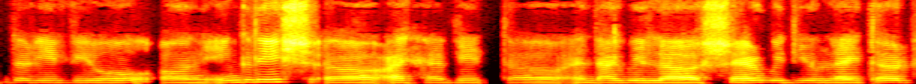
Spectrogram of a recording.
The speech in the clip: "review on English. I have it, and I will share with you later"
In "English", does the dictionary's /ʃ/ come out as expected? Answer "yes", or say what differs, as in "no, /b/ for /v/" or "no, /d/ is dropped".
yes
